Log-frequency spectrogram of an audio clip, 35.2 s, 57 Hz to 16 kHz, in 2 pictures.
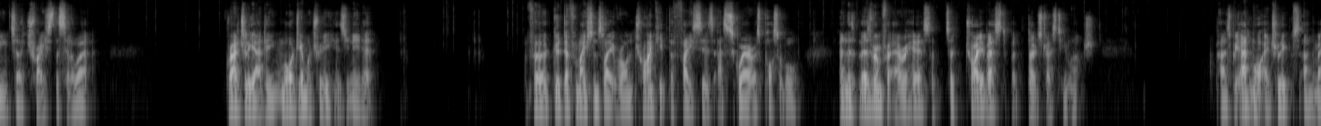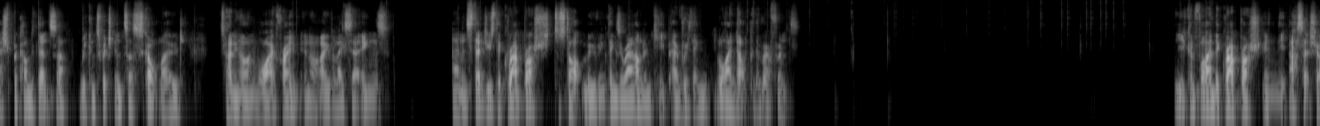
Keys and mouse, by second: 0.2 click, 2.1 click, 3.9 click, 4.2 click, 5.3 ctrl+r, 5.9 click, 6.3 ctrl+r, 6.8 click, 7.5 click, 7.9 click, 8.8-11.0 typing, 9.1 click, 9.3 click, 9.5 ctrl+r, 9.6 click, 9.8 click, 10.0 click, 10.3 ctrl+r, 10.6 ctrl+r, 10.6 click, 10.8 click, 11.1 click, 11.4 click, 11.6 click, 11.7 click, 12.0 click, 12.3 click, 14.5 click, 15.2 click, 15.8 click, 16.3 click, 17.4 click, 17.5 click, 19.2 Tab, 21.2 f, 21.6 click, 22.8-26.2 drag, 27.5 f, 27.6 click, 27.8 click, 28.1 g, 28.9 shift+f, 29.0 shift+click, 29.4 f, 31.0 click, 31.2 f, 31.4 click, 31.8 click, 32.2 shift+click.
